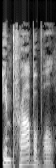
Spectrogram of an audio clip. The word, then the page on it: improbable: American English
